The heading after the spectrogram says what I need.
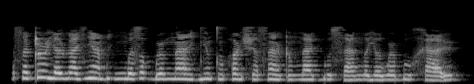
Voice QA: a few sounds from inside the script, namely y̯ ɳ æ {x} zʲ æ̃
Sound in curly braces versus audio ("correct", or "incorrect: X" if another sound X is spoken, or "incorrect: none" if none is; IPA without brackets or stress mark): incorrect: none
